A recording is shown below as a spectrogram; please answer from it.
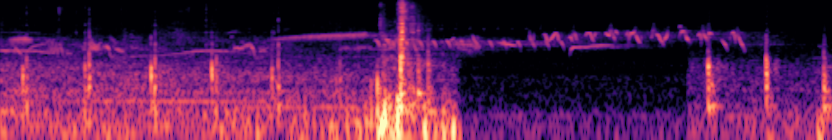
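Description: Knocks and taps from an open-house yard sign being carried and set up, with one sharp knock about two seconds in. Birds chirp faintly in the background.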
